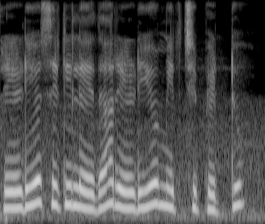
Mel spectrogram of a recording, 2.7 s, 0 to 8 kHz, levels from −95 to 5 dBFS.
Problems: constant background noise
